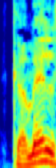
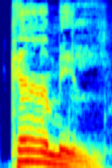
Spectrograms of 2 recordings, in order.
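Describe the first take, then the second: First: The word has a French-style pronunciation. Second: The word has an Arabic-style pronunciation. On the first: The speaker calls it wrong. "Si vous le prononcez à la française, autant arrêter d'apprendre l'arabe. Donc il ne faut pas dire camel" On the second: The speaker calls it right. "Camel, c'est pas arabe. C'est Kamil"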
